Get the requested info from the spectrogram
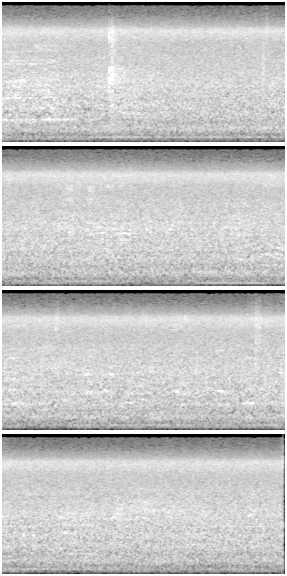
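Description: Steady hiss and hum of large ventilation fans filling a big indoor practice hall, with distant voices and shouts echoing faintly under it.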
